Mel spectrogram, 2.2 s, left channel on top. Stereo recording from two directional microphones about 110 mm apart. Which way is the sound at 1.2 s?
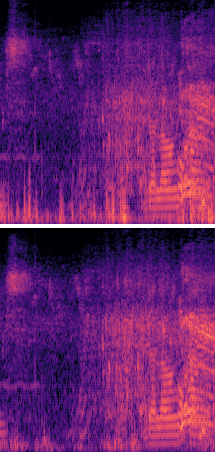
20° left (ahead or behind).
